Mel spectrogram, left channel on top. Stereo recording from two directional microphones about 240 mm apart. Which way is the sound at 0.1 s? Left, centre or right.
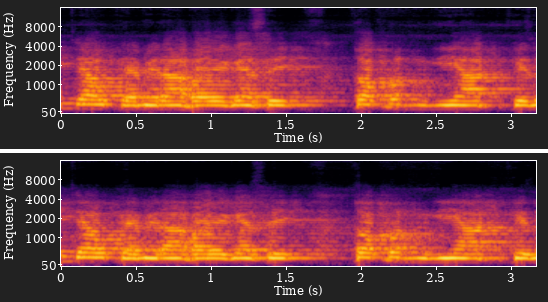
Left.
